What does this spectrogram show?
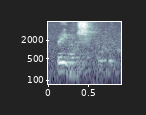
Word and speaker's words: bridge: Bridge. Bridge. So we D is silent here.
